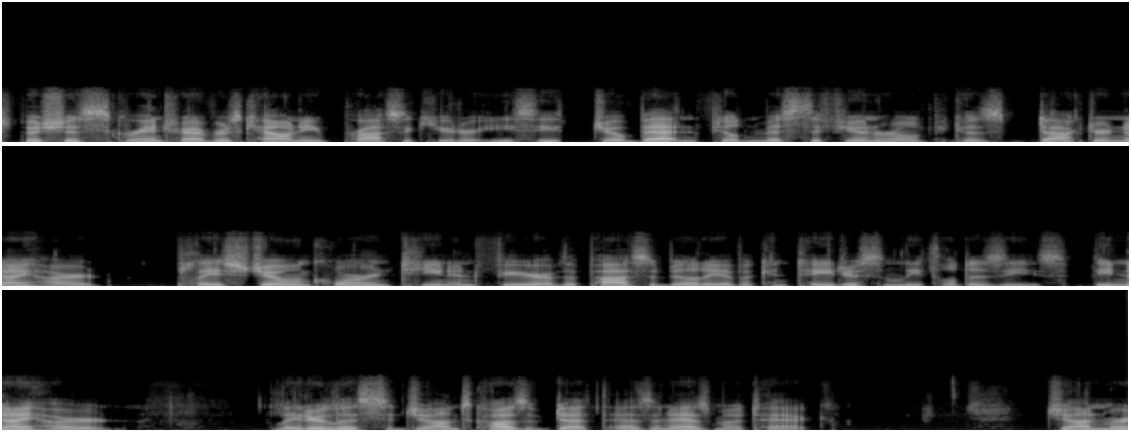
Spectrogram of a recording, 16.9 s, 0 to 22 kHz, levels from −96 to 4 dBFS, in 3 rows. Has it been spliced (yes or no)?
yes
